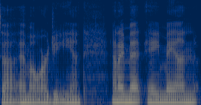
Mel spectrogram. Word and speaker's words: Morgen: It's Morgen.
